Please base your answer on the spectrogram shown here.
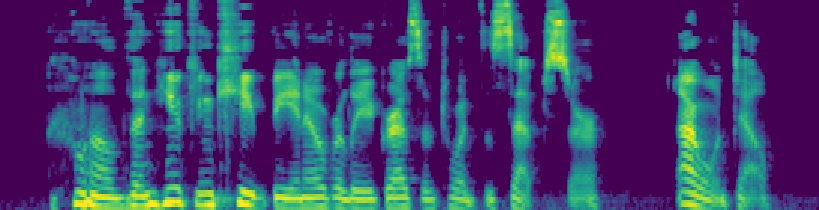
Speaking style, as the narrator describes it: he says wryly

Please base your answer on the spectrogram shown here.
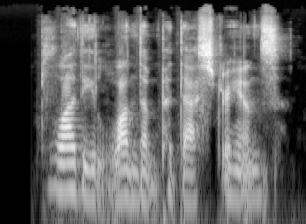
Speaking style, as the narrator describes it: the driver muttered to himself

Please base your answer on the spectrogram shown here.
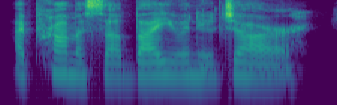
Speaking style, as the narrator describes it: he growls

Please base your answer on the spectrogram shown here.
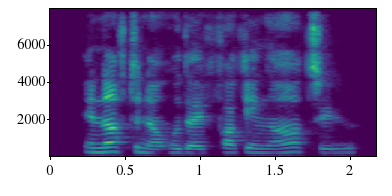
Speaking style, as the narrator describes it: he says

